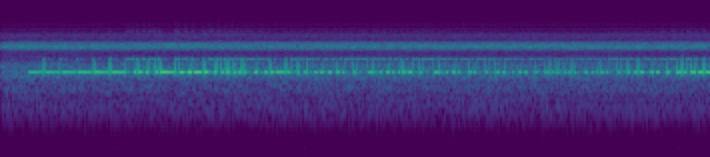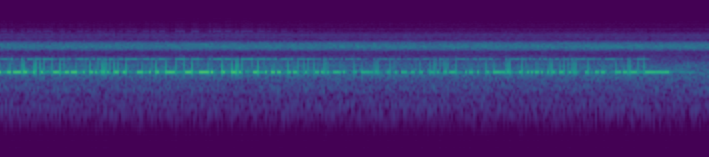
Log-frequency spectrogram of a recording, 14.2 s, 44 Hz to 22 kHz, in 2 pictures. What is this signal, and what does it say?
RTTY (45.45 baud, 850 Hz shift), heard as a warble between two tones, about 1700 Hz centre, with radio static, fading and room echo. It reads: IK DENK NIET DAT EEN ANDERE AANPAK OP DIT MOMENT AANBEVELING VERDIENT.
